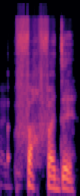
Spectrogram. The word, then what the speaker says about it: farfadet: Your movement, you call it farfada with two A's at the end, but you pronounce it farfadet. Answer, depends on who pronounces it. I've always said I'm a farfadet. Answer, okay, I will follow your example, so I will say farfadet.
